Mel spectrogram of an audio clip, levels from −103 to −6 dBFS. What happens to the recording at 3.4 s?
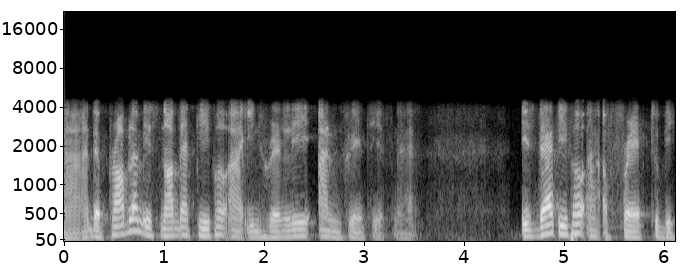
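At 3.4 s you're hearing the same Opus voice compression that runs through the whole clip, so nothing new kicks in there. The codec is squeezing the speech through its SILK linear-prediction coder in narrowband mode, chopping everything above about 4 kHz and coding the excitation very coarsely. That's why it sounds muffled, hoarse and a bit robotic, which fits a bitrate of around 8 kbps.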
